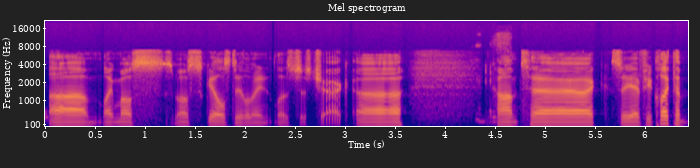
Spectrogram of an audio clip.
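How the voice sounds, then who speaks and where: A man running a tabletop roleplaying game as game master, explaining informally and haltingly. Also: on the low side, little pitch movement, clean tone, no echo, muffled recording.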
